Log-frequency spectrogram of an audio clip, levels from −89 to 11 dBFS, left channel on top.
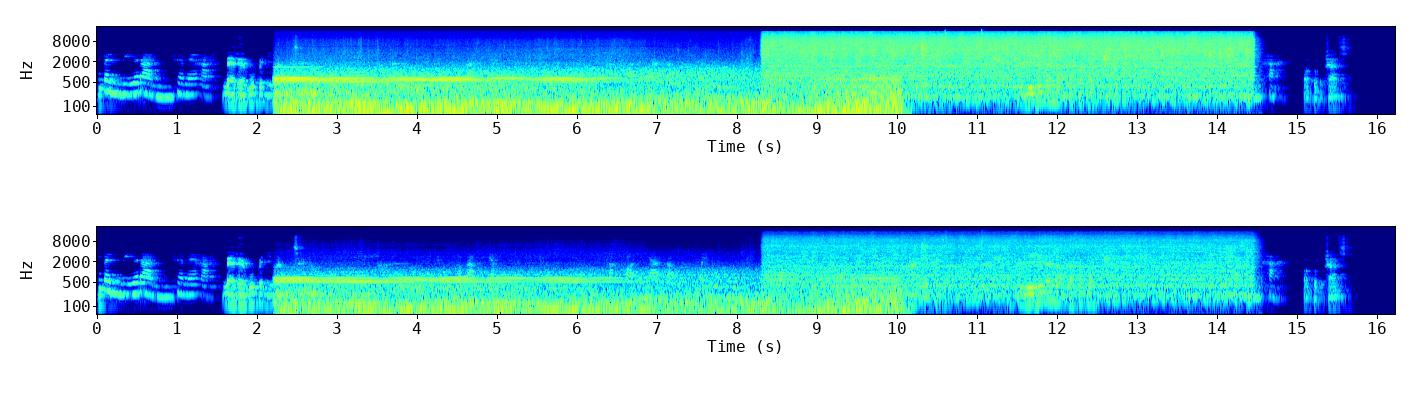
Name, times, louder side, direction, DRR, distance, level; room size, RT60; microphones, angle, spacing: voice 1, 0.0-1.5 3.2-3.6 4.1-7.2 7.5-8.1 8.4-9.9 13.5-14.8, equal, 5° right, 2 dB, 1.9 m, -48 dB
voice 2, 1.6-2.7 3.5-3.6 10.0-10.8 11.0-12.5 15.2-15.6, equal, 25° right, 0 dB, 1.2 m, -42 dB
sound 1, 2.2-10.1, left 4 dB, 45° left, 0.4 m, -33 dB
sound 2, 8.3-14.5, left 11 dB, 80° left, 0.8 m, -28 dB
9.8 x 6.4 x 4.7 m, 0.36 s
head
